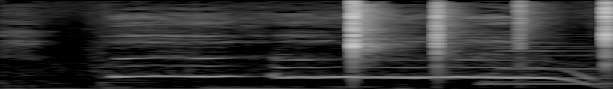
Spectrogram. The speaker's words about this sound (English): That was the applause sound.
